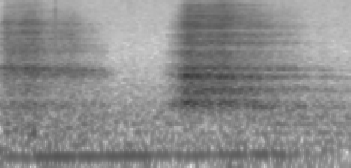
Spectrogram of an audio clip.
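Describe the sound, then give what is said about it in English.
Gasping, heavy breathing after waking from a nightmare: a couple of long, loud, rasping breaths over a steady low hum, with no talking. “I just need to catch my breath.”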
